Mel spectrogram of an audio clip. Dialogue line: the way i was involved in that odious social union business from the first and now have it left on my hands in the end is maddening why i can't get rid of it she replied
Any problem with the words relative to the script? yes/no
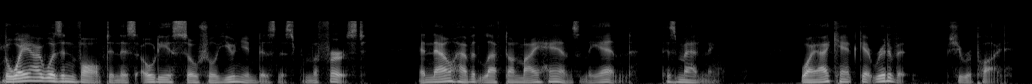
yes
